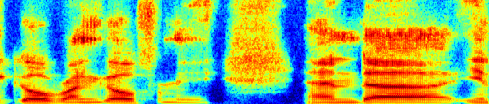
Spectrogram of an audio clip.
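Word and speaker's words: Gauranga: mean if you look it's go run but often times in uh in uh in mayapor um the people way people will pronounce it is gorongo especially amongst bengalis so uh we uh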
